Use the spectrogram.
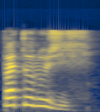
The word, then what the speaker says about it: pathologie: ok avec H aussi et pathologie pathologie mais on prononce t c'est pas comme en anglais ok essayez de l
